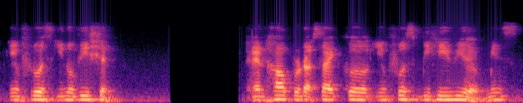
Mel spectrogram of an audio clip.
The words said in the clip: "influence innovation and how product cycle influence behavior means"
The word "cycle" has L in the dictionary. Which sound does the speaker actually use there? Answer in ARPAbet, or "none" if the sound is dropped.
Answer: L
